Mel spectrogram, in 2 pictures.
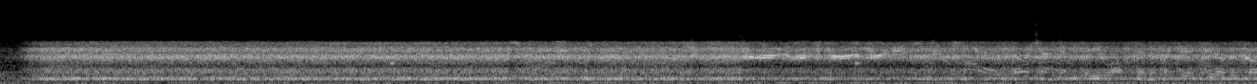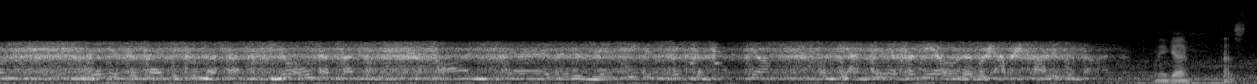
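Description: Amateur radio voice traffic on the 40-metre band from the loudspeaker of an Icom IC-756 HF transceiver: thin, narrow-sounding single-sideband speech with background noise. It cuts off sharply just before the end.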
